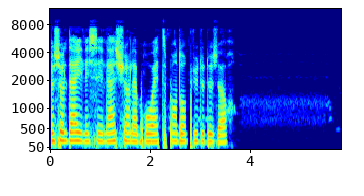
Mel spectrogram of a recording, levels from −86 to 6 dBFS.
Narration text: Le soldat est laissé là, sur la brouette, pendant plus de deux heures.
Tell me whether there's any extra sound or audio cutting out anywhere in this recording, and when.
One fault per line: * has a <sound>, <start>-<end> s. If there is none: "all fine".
all fine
